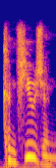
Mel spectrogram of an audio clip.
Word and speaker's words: confusion: Okay, and the only other word right here, instead of confusion, it's confusion. The stress is on the U.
